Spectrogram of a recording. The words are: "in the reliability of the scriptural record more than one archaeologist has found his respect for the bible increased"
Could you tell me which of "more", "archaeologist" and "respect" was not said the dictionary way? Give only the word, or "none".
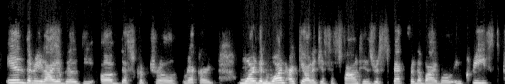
none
